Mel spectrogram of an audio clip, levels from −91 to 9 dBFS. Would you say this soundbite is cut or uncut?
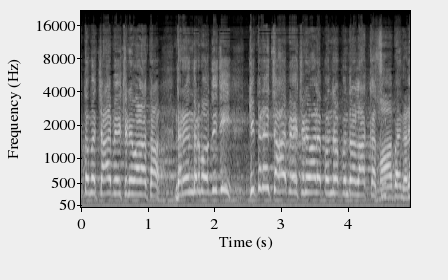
cut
